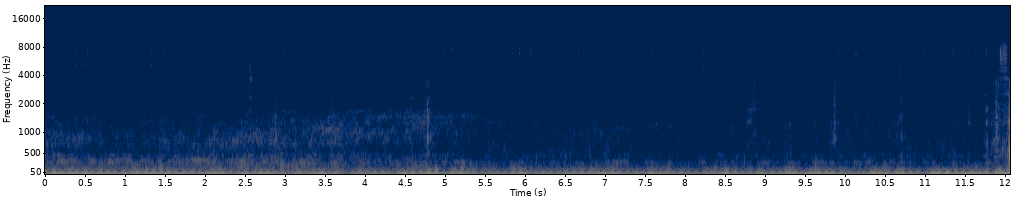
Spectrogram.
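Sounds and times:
low steady hum: 0.0s - 12.0s
computer mouse clicks: 0.2s - 3.7s, 4.5s - 9.0s, 9.7s - 12.0s.

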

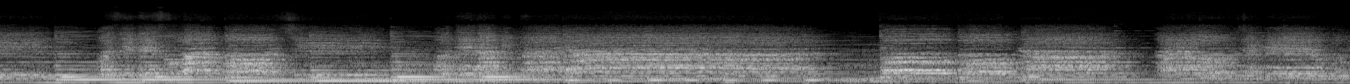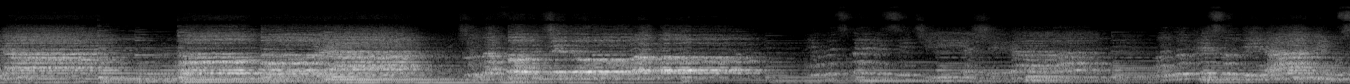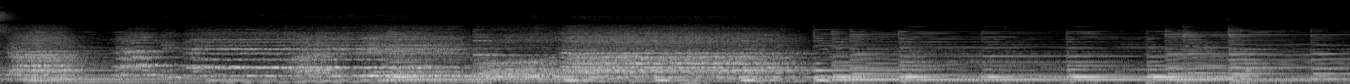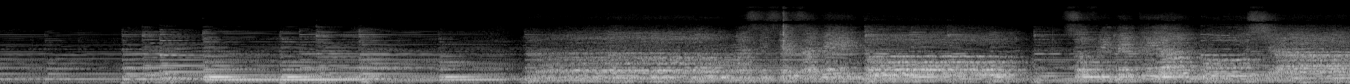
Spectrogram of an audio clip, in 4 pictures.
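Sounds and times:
choir singing a hymn: 0.0s - 54.0s.

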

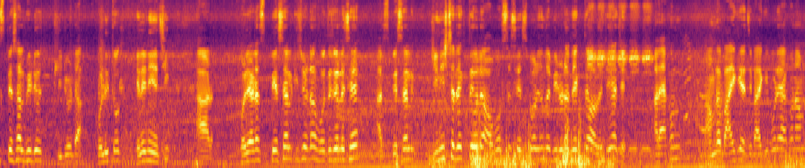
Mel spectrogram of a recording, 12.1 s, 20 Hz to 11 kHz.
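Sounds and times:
man talking excitedly: 0.0s - 12.0s
low vehicle rumble: 1.5s - 12.0s.

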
